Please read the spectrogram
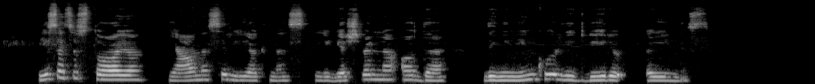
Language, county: Lithuanian, Vilnius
